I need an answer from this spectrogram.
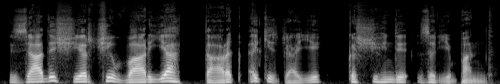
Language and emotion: Kashmiri, neutral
